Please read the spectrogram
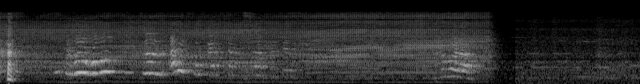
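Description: Capsule coffee machine's pump buzzing steadily as it brews after its button is pressed, then cutting off suddenly about five seconds in.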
